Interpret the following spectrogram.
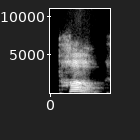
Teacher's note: Va has a prominent agat of ka. Visarga's pronunciation like pha and not fa. Not father's fa. Pha. It's a labial sound.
